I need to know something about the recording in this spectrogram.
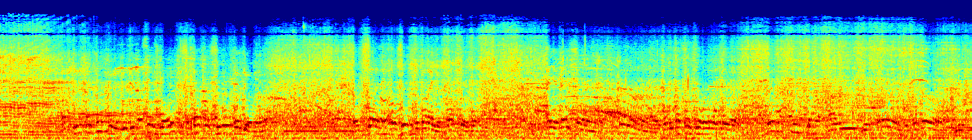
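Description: Small moped engines buzz as they ride past.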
